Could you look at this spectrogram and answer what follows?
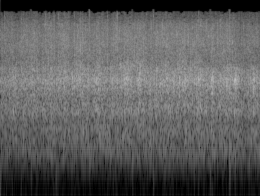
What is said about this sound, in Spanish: La promesa que Él te ha dado, aplauda al Señor fuerte.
